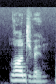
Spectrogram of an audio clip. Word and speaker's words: Langevin: How do you say my last name? – Langevin. – Okay. You did, right? You avoided it. I was like, I avoided it because I've said it wrong in the past. – Yeah. – And people were like, that's not how you say Emma's last name. So. – No, you got it.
